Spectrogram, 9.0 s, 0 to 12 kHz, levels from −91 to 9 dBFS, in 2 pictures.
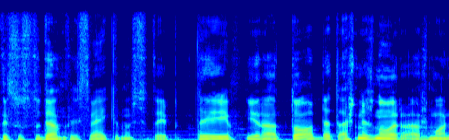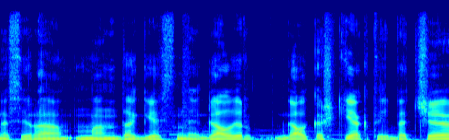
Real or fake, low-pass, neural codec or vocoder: fake; 10.8 kHz; codec, 44.1 kHz, 7.8 kbps, Pupu-Codec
